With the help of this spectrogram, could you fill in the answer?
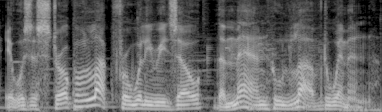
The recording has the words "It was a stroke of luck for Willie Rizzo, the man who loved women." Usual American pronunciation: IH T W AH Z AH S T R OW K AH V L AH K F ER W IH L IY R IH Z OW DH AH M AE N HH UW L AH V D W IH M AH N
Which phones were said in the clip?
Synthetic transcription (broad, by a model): IH T W AH Z AH S T R OW K AH V L AH K F ER W IH L IY R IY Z OW DH AH M AE N HH UW L AH V D W IH M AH N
